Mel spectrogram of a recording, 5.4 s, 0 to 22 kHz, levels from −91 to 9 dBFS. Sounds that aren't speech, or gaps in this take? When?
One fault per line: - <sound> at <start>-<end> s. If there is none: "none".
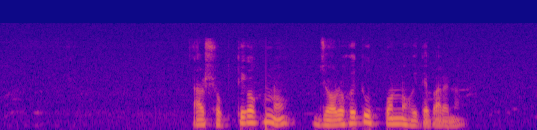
none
